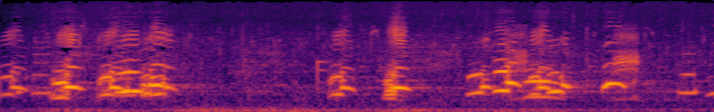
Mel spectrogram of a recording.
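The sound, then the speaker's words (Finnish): A swan calling with a series of nasal, bugling honks in uneven bursts, fairly loud, over a faint low rumble in the background. “Se valittaa surkeasti, haikealla äänellä se laulaa.”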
